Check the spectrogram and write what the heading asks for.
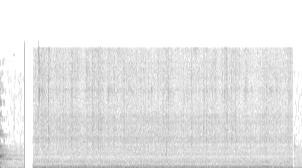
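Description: Faint steady low hum, broken by a brief dead-silent gap about half a second in.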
